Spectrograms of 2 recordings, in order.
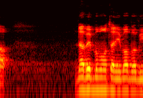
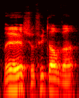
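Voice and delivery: ordinary delivery

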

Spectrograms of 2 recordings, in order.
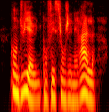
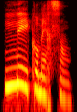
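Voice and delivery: slow, louder, each word weighed out; emphatic exclamation; 4 semitones higher, 6 dB louder, much slower than usual. A narrator's reading. César admiring his clerk, slow emphatic exclamation. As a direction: proclaim it like a verdict. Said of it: "dit César".

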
